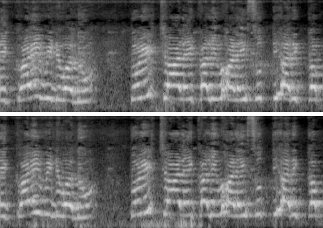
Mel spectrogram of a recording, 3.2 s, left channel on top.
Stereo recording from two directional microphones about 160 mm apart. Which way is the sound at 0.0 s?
25° right (ahead or behind).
